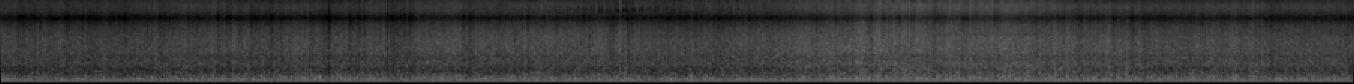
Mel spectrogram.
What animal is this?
Tettigonia viridissima, an orthopteran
